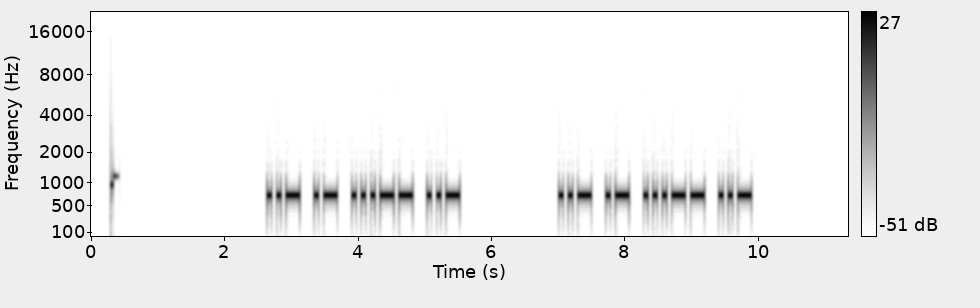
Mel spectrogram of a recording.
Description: Morse code, heard as a keyed tone, about 17 wpm, 700 Hz. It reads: UA3U UA3U
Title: DXCC-100 Call Signs - 4 Characters - Repeated 2x - 17wpm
